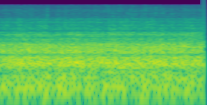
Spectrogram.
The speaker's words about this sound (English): First, you see this kid with a blowtorch, which sounds a little like this.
